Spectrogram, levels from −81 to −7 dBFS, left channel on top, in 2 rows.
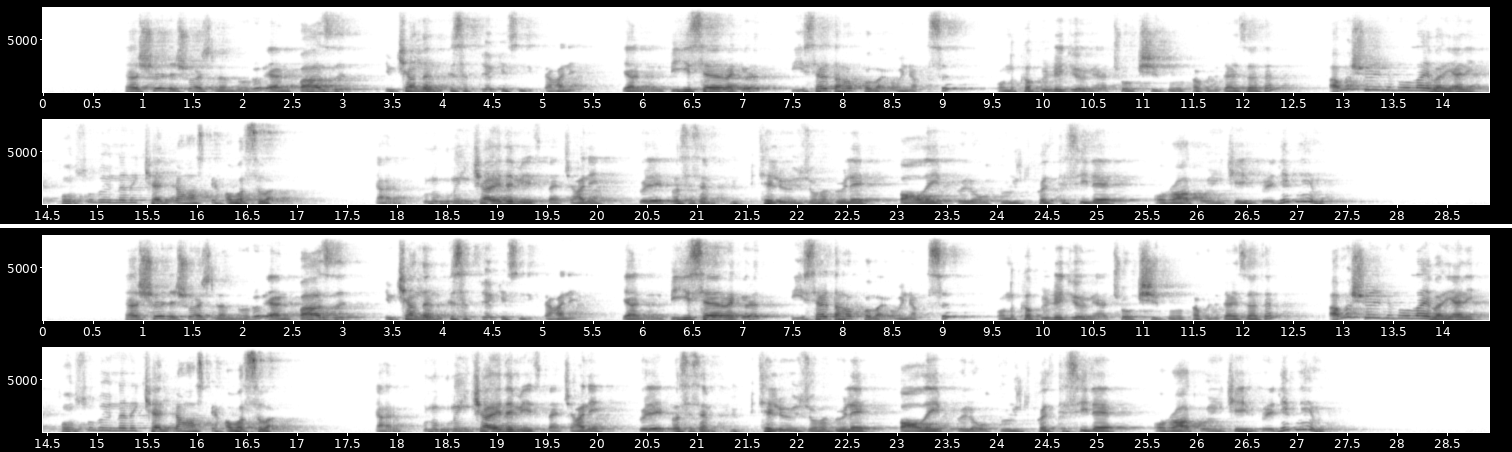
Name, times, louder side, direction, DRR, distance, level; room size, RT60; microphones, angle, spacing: voice 1, 0.8-3.0 3.4-5.3 5.8-7.2 7.5-9.1 9.5-12.3 12.9-14.3 14.6-16.8 17.8-20.0 20.4-22.7 23.0-25.1 25.6-27.3, right 1 dB, 25° right, 6 dB, 2.0 m, -31 dB
30.0 x 18.0 x 5.1 m, 1.0 s
head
